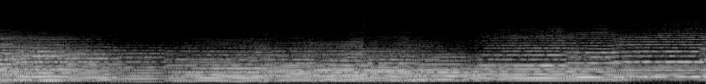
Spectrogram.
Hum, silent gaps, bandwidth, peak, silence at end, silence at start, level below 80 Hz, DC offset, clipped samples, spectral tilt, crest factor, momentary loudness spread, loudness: none; none; 7.8 kHz; -6 dBFS; 0 s; 0 s; -64 dBFS; under 0.1%; under 0.1%; -9 dB/octave; 14 dB; 6 LU; -21 LUFS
